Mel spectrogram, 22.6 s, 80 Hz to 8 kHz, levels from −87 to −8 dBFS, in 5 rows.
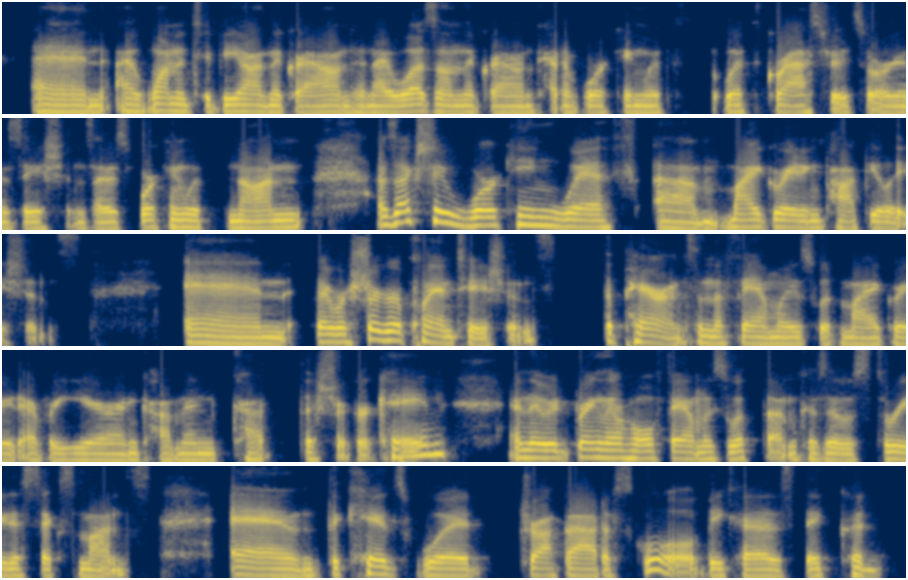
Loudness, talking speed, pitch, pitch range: -17 LUFS, 220 wpm, 125 Hz, 120-140 Hz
